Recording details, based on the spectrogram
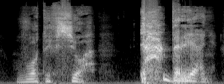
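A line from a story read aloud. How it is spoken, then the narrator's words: Hoarse, breathless wheeze. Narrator (Russian): хрипло дыша просипел он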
